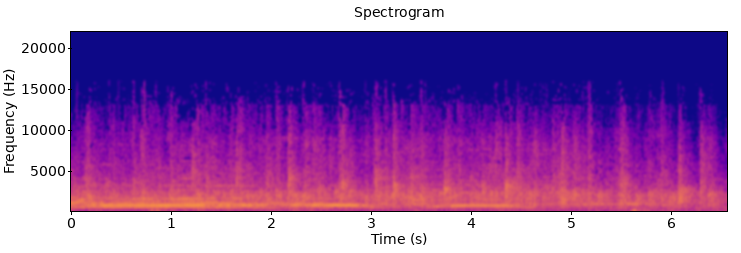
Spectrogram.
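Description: An audience bursts into loud, sustained applause to pick a favorite contestant, a dense wash of clapping with scattered cheers and whistles rising above it before it gradually thins out.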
